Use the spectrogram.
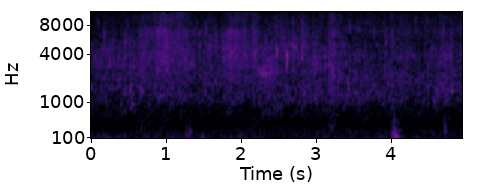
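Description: A small rocky stream flows and burbles steadily at close range, a continuous watery rush with a few brief splashes.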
